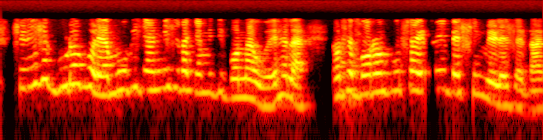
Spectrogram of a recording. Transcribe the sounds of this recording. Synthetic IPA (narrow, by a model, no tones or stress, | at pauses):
ʃeʈieʃeɡuɽobʱoɭeamobʱid͡ʑanːiʃeʈakɛmid̪ibɔnaueɦɛle | ɛonʃebɔɾompuɾʃajʈejbeʃimiɭeʃ̬eʈa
